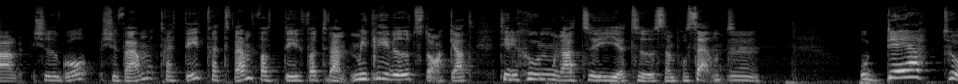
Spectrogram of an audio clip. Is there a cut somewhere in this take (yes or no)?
no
